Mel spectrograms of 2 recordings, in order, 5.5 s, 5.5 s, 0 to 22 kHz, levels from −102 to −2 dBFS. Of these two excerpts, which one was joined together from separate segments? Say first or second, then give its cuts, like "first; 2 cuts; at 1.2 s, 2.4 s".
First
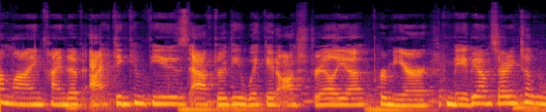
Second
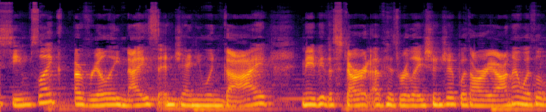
first; 1 cut; at 4.4 s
